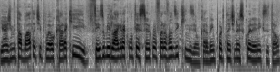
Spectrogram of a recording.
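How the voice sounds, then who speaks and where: A man talks at a very fast pace with hardly any pauses, a high pitch, a dark, mellow tone and fairly even intonation. The sound is dry and close, with no echo. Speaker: video game journalist. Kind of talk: casual chat.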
